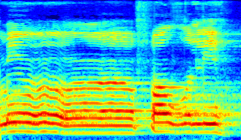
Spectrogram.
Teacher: من کے نون میں اخفا ہوگا، نون کی آواز کو ناک میں چھپا کر ایک الف کی مقدار کھینچ کر پڑھیں گے۔ فضلہ، ضاد کو پر پڑھنا ہے۔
